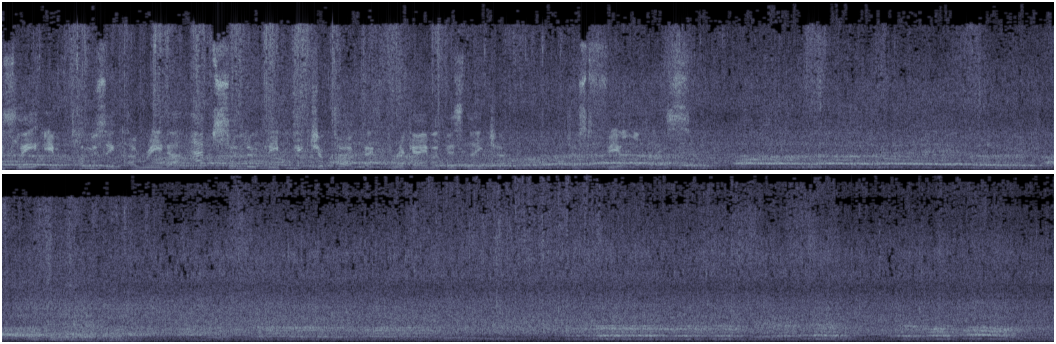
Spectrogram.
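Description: A large stadium crowd sings and chants loudly throughout.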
